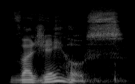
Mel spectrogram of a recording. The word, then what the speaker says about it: Vallejos: So, Kevin Vajos, as they are pronouncing it, I learned he is indeed from Argentina, where I know for a fact that people say Tortisia.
